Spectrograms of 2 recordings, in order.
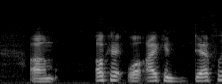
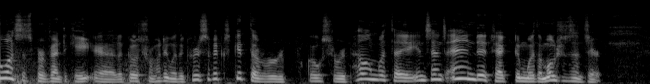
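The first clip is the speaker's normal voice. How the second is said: rushed, rattled off at breakneck speed. Welcoming everybody back, the speaker reads out a request, talking really fast. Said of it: "I'm going to talk really fast right now".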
